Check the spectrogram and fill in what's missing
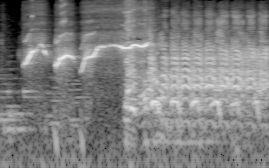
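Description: Several short rising whistled notes, then a longer sustained whistle sliding upward, followed by a busier warbling whistle pattern, close and fairly loud.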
